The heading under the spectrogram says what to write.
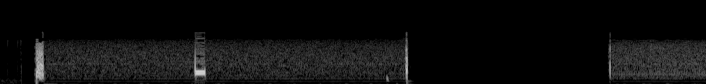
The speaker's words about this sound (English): You drop it so I can get in some noise, apparently keys of the repeater, so Echo Link still won't let him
